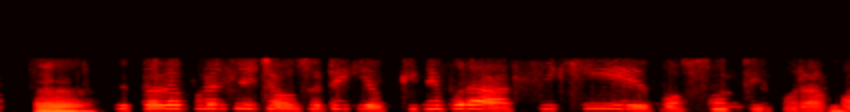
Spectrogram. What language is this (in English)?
Odia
